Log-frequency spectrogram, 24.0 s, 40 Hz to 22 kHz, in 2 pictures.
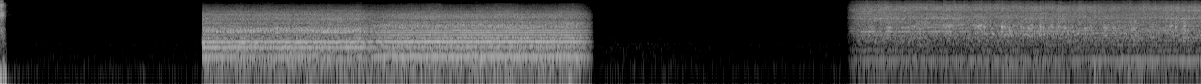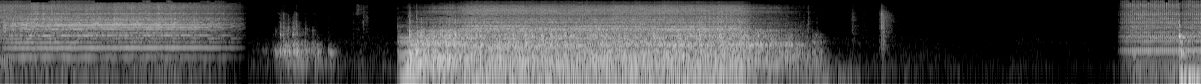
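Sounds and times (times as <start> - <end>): small power tool motor whine: 2.0 - 6.0, 23.2 - 24.0.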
